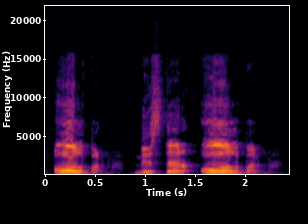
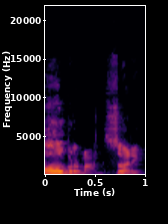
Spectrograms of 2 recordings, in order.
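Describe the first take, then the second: First: Olbermann said again, much louder and falling, the name fixed; loud corrected Olbermann. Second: Said in the usual way. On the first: Shown as a demonstration. Correcting himself, he calls Mister Olbermann out loud. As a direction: call out Olbermann firmly, louder, to set the name straight. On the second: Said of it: "I, I, O".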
